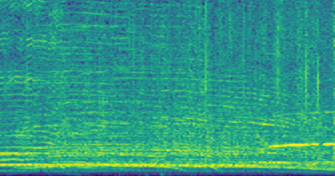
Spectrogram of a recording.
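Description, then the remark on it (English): A live show audience shouts "ho ho ho" together for Christmas, a loud, dense mass of voices holding steady throughout, with several pitches sliding downward as the shout carries on. “There we ho-ho-ho'd.”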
